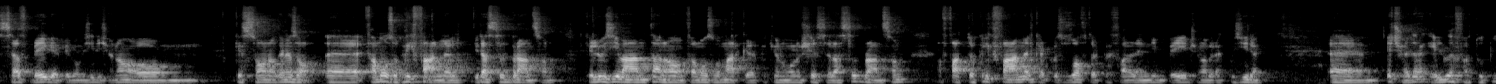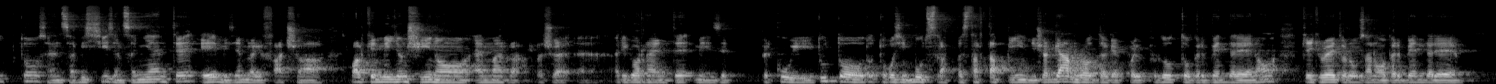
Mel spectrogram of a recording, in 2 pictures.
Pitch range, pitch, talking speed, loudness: 95-110 Hz, 100 Hz, 185 wpm, -24 LUFS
